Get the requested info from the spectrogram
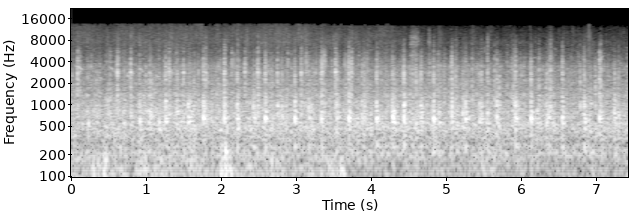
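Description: Many plastic bleach-bottle windmills turning in the wind on wire, making a dense, uneven clicking and rattling like a small machine, over a steady rush of wind.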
